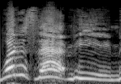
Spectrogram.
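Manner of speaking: loud, high, slow yell.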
